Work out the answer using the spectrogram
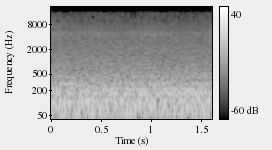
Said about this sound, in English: The air conditioning is as loud as it can be.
